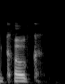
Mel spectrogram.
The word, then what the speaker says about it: Koch: They don't own Coke. Like, it's spelled K-O-C-H. – Oh, okay. – So it's actually Coke.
